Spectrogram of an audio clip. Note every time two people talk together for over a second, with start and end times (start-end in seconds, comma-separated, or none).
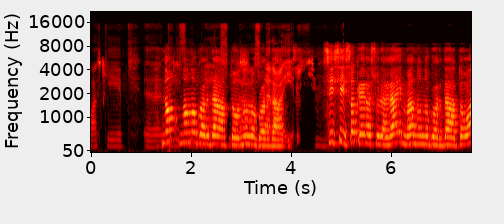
1.4-4.0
